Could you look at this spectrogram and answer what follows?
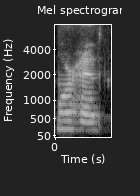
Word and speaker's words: Moorhead: Poet Marjorie Morehead. Is that the correct pronunciation? Yeah. Morehead.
